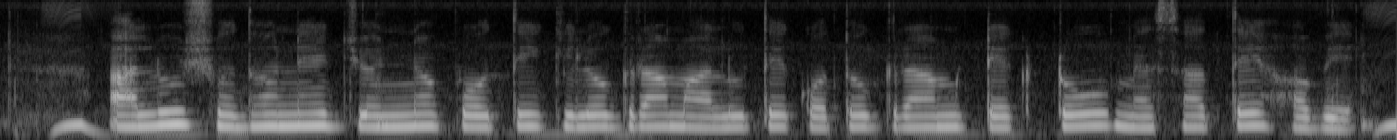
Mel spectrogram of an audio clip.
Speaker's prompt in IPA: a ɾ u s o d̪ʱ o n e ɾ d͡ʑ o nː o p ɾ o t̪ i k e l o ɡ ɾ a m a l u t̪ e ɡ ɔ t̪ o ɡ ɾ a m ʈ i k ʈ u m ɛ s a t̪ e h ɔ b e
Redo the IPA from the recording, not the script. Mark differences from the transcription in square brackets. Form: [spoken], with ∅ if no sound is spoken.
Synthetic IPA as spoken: a [l] u [ʃ] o d̪ʱ o n e ɾ d͡ʑ o nː o p ɾ o t̪ i k [i] l o ɡ ɾ a m a l u t̪ e [k] ɔ t̪ o ɡ ɾ a m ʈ [e] k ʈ [o] m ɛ s a t̪ e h ɔ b e

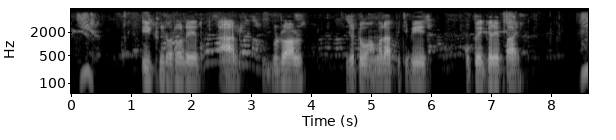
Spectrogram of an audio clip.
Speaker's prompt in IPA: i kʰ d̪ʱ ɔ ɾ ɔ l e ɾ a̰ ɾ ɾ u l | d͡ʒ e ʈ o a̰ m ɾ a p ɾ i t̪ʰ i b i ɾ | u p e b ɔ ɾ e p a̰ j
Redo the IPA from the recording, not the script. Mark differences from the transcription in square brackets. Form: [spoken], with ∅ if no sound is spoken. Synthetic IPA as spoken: i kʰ d̪ʱ ɔ ɾ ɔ l e ɾ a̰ ɾ ɾ [ɔ] l | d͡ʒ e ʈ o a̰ m ɾ a p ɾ i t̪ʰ i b i ɾ | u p e [ɡ] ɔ ɾ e p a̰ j

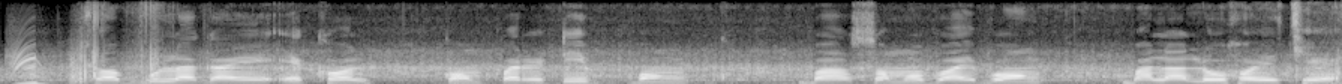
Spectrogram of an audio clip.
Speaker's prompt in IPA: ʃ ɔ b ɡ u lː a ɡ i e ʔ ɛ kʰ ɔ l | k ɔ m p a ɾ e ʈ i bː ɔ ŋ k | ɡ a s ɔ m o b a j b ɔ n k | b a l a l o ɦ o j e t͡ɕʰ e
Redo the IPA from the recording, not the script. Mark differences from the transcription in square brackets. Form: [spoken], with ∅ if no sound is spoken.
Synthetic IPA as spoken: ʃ ɔ b ɡ u [l] a ɡ [a] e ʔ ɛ kʰ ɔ l | k ɔ m p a ɾ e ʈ i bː ɔ ŋ k | [b] a s ɔ m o b a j b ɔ [ŋ] k | b a l a l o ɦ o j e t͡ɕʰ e

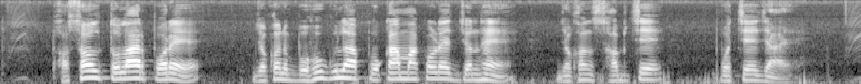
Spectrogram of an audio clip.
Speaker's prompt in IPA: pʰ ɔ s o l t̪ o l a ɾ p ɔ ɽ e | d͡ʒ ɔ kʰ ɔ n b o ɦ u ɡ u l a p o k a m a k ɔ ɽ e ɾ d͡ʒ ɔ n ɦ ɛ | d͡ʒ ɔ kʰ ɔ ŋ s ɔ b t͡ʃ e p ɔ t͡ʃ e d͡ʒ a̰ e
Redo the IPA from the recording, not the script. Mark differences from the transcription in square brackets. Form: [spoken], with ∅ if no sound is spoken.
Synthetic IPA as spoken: pʰ ɔ s [ɔ] l t̪ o l a ɾ p ɔ [ɾ] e | d͡ʒ ɔ kʰ ɔ n b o ɦ u ɡ u l a p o k a m a k ɔ ɽ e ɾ d͡ʒ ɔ n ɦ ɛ | d͡ʒ ɔ kʰ ɔ [n] s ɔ b t͡ʃ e p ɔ t͡ʃ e d͡ʒ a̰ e

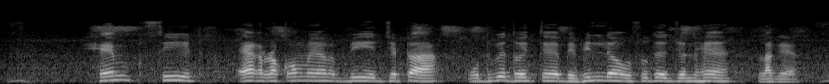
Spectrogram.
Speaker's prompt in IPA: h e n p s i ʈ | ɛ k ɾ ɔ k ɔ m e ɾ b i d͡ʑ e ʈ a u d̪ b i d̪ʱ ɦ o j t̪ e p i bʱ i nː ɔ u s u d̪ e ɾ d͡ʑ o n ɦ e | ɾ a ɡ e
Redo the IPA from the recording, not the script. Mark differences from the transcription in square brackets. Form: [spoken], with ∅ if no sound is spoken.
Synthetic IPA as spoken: h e [m] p s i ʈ | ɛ k ɾ ɔ k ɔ m e ɾ b i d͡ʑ e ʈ a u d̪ b i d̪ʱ ɦ o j t̪ e [b] i bʱ i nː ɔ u s u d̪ e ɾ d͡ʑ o n ɦ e | [l] a ɡ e

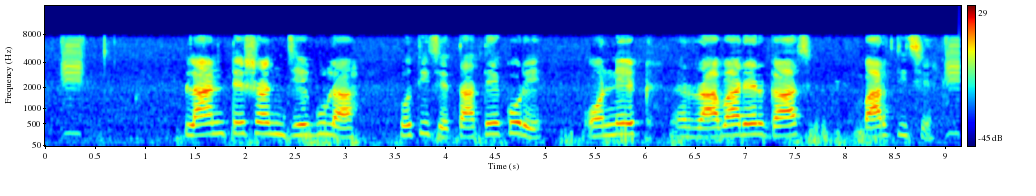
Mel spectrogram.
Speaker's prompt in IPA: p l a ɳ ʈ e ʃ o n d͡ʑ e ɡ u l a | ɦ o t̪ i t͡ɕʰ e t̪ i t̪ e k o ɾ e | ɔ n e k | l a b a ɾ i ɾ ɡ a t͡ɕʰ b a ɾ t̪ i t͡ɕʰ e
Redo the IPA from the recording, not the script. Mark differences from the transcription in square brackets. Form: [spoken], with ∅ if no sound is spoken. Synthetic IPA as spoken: p l a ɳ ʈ e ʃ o n d͡ʑ e ɡ u l a | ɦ o t̪ i t͡ɕʰ e t̪ [a] t̪ e k o ɾ e | ɔ n e k | [ɾ] a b a ɾ [e] ɾ ɡ a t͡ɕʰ b a ɾ t̪ i t͡ɕʰ e

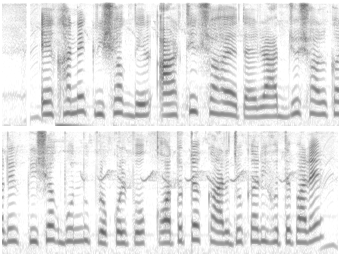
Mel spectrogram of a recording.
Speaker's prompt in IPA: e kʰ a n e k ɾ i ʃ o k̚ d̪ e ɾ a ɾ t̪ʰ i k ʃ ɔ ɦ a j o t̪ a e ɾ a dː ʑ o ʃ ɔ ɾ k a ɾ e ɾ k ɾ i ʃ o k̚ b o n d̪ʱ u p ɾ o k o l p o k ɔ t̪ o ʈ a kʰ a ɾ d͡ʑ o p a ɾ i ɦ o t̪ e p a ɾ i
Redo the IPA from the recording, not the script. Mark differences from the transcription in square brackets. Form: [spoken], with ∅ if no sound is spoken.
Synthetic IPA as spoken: e kʰ a n e k ɾ i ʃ o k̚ d̪ e ɾ a ɾ t̪ʰ i k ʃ ɔ ɦ a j o t̪ a e ɾ a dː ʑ o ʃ ɔ ɾ k a ɾ e ɾ k ɾ i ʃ o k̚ b o n d̪ʱ u p ɾ o k o l p o k ɔ t̪ o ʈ a [k] a ɾ d͡ʑ o [k] a ɾ i ɦ o t̪ e p a ɾ [e]

